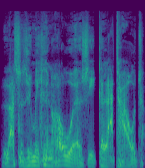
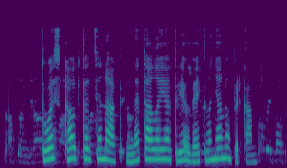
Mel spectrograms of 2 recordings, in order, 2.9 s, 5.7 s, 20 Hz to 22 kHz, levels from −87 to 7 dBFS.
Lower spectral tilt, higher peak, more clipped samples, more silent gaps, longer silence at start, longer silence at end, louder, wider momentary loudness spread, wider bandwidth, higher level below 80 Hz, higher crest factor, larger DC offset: second, -3.5 dB/octave vs -5.5 dB/octave; first, -2 dBFS vs -18 dBFS; neither; neither; about the same, 0.05 s vs 0.15 s; about the same, 0.05 s vs 0.1 s; first, -23 LUFS vs -34 LUFS; second, 3 LU vs 15 LU; first, 17 kHz vs 11.5 kHz; first, -48 dBFS vs -88 dBFS; about the same, 20 dB vs 16 dB; neither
